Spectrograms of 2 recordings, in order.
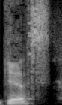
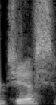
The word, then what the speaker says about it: GIFs: that we also support gifts or gifs which are way you want to pronounce that and you also have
